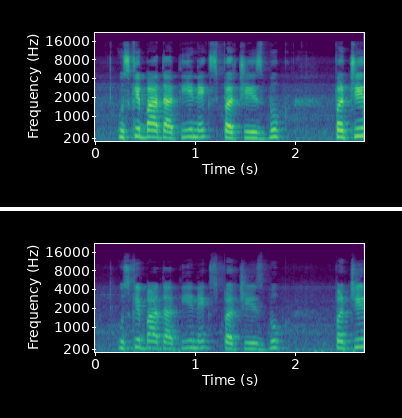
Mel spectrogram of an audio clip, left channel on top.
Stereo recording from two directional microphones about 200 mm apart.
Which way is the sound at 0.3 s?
30° left (ahead or behind).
